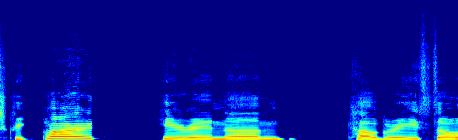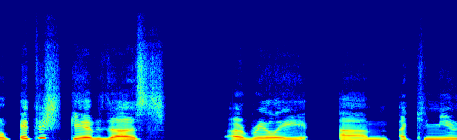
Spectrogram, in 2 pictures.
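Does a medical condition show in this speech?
Yes: cerebral palsy; diagnosed around one year, has had surgery.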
